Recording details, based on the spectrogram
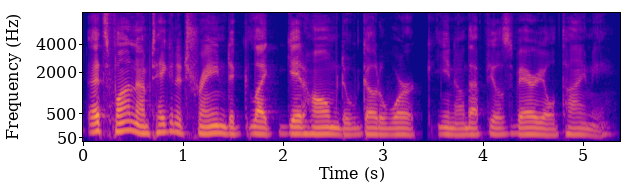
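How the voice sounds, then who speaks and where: A man's voice: lowish voice, fairly even intonation, normal speed, darkish tone, no echo, clean studio sound. A man co-hosting a podcast in casual chat, rambling and joking, often trailing off mid-sentence. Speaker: podcast co-host.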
